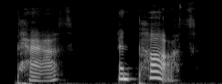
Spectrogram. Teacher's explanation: the closed a of the north and the open a of the south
